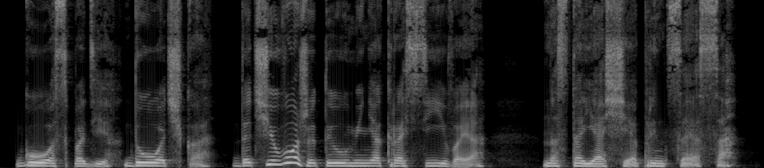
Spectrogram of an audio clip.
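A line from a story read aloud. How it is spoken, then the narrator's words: Hoarse voice. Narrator (Russian): Охрипшим голосом произнес он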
